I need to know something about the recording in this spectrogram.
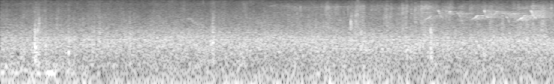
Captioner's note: ambient outdoor noises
